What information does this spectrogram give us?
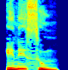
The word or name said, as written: ಇನಿಸುಂ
